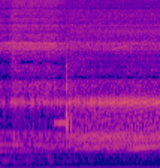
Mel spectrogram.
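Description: Faint camcorder self-noise: a steady hiss with a thin high whine, and from about a second in a faint whine rising slowly in pitch as the lens zooms in.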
